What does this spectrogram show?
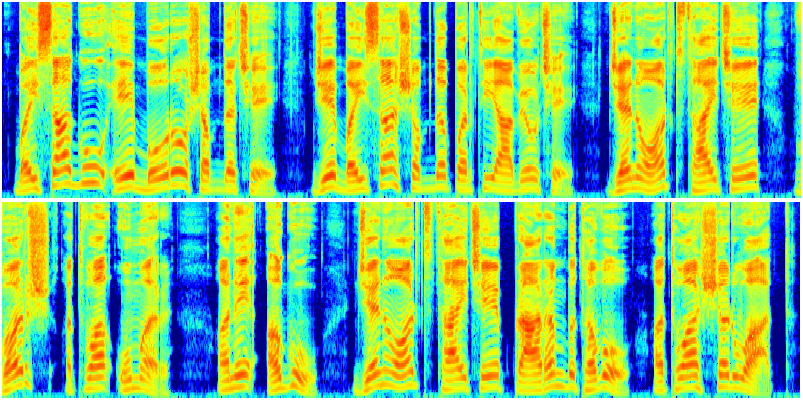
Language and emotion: Gujarati, neutral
